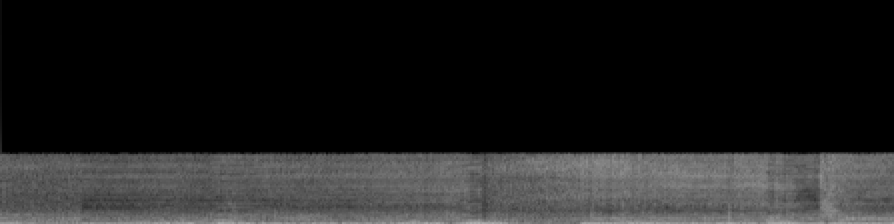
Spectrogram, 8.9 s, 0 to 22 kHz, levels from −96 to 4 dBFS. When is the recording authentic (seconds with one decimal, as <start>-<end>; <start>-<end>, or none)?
0.0-0.8; 4.8-5.8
